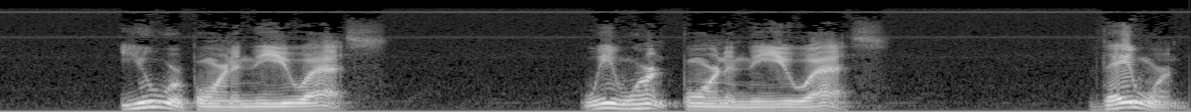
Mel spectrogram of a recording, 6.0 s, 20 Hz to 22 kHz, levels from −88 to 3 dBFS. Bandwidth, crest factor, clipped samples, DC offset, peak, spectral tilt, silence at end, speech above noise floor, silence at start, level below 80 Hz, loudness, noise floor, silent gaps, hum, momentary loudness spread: 15.5 kHz; 16 dB; under 0.1%; 4%; 0 dBFS; -5.5 dB/octave; 0 s; 32 dB; 0.6 s; -54 dBFS; -13 LUFS; -45 dBFS; none; none; 15 LU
